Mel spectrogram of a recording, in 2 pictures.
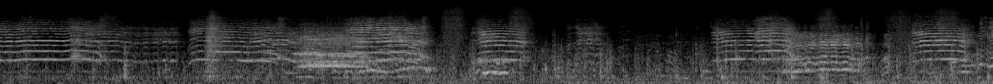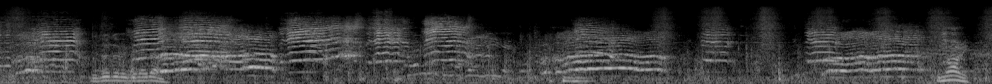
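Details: Farm goats in a noisy chorus of overlapping bleats, some high and quavering, others lower and hoarse, calling almost continuously for twenty seconds.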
